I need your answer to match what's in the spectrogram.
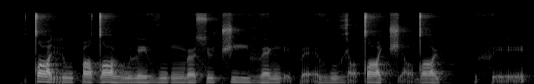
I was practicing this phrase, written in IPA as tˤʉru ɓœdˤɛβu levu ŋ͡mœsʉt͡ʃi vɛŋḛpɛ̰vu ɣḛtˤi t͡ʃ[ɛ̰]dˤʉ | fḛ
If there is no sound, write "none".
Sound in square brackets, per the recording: ɛ̰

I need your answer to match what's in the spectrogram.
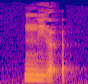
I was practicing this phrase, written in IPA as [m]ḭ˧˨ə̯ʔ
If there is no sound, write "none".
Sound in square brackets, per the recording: m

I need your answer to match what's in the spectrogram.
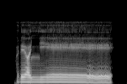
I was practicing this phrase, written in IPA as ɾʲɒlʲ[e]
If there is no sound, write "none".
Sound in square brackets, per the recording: eː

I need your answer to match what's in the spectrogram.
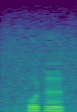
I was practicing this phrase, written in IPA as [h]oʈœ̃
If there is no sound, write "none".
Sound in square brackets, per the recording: h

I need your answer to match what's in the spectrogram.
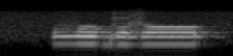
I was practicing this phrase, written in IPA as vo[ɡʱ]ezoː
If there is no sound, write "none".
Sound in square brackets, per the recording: ɡ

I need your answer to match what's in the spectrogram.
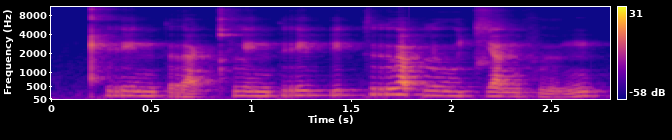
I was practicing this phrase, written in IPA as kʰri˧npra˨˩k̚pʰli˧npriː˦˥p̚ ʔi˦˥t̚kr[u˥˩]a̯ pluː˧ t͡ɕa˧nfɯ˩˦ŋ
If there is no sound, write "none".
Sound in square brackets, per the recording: u˥˩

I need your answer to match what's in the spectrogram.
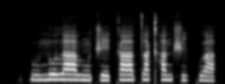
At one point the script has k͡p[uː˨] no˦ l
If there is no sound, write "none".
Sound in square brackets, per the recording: u˨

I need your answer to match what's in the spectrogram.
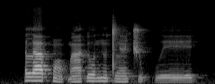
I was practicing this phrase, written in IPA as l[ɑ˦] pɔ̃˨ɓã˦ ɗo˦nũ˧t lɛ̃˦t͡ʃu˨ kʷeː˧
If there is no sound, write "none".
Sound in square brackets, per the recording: a˦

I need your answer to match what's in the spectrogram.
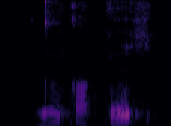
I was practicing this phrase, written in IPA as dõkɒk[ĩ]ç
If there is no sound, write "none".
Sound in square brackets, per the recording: ĩ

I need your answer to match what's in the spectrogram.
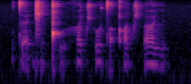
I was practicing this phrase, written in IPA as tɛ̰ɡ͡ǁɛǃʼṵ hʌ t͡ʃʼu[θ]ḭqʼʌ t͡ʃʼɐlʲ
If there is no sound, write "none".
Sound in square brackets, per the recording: t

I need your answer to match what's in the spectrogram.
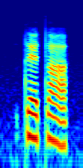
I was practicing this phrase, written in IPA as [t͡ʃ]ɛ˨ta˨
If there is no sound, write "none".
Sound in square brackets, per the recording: t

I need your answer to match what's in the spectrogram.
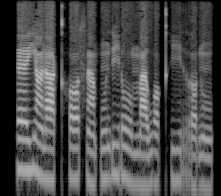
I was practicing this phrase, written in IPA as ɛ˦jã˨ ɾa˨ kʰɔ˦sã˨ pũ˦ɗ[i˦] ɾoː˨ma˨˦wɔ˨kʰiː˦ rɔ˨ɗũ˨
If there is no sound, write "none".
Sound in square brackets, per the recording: i˦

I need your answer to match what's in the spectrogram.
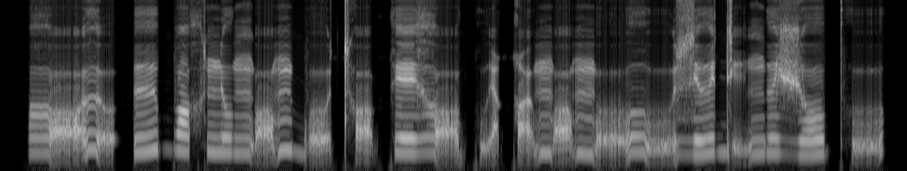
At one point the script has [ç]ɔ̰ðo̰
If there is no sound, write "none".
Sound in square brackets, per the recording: ɣ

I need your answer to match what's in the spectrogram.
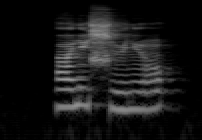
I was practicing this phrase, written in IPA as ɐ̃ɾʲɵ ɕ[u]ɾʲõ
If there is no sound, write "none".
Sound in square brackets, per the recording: ʉ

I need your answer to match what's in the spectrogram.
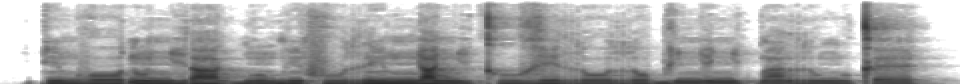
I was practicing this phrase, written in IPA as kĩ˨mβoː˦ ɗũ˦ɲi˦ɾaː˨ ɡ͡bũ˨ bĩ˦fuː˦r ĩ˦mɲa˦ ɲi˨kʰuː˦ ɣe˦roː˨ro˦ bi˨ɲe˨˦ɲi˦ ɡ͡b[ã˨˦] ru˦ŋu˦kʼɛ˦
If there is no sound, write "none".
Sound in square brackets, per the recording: ã˨˦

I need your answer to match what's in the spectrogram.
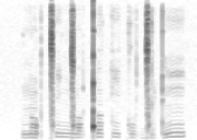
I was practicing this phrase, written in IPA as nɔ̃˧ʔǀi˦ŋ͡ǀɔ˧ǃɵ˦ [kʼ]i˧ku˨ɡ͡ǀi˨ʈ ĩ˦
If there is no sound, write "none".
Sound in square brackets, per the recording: k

